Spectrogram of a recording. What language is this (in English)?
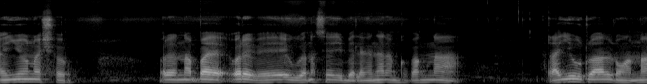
Masai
